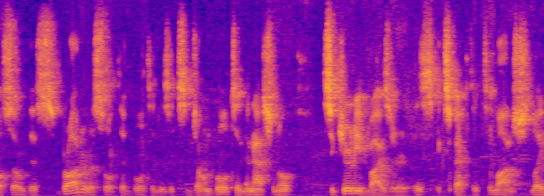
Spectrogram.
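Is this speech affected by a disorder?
No.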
